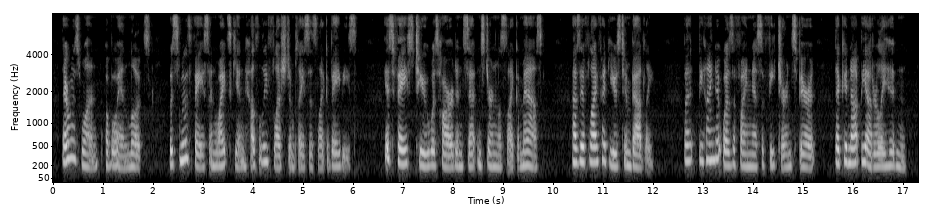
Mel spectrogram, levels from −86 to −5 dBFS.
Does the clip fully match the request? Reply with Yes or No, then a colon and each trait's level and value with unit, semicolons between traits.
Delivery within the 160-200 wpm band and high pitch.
Yes: average, 190 wpm; high, 200 Hz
